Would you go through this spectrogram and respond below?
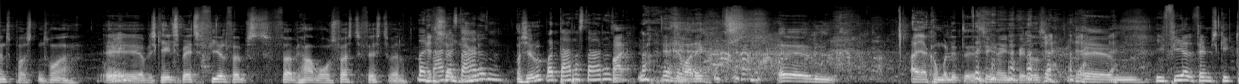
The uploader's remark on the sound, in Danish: Live fra Kulturmødet på Mors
